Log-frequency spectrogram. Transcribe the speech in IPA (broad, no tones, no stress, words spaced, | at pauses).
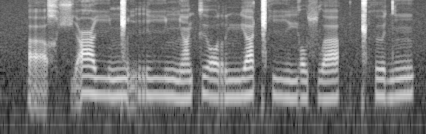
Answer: a̰χçḛʕiː ŋ͡ǁḭriːɲãkʲɔːr mʲaǁʰiːjɔsʷa | ǁʰʏdĩ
